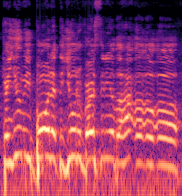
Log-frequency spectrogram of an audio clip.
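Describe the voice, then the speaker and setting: A man preaching on a city street outdoors, arguing forcefully and quoting scripture. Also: very high voice, fairly even intonation, brisk, a faint crowd, slight background noise. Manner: forceful, argumentative, quotes scripture. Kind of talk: street preaching and Bible teaching.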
